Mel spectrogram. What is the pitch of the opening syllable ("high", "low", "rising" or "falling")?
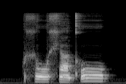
low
